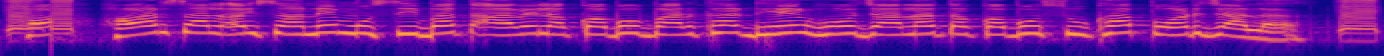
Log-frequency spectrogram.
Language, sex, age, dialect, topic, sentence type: Bhojpuri, female, <18, Southern / Standard, agriculture, statement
